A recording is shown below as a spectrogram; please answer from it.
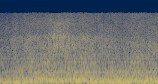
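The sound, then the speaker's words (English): Roaring, rushing flame blasts from a dragon's nostril in a steady, dense whoosh, loud and unbroken throughout with no voices. “The dragon holds one nostril and shoots flame from the other.”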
